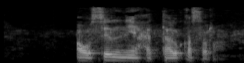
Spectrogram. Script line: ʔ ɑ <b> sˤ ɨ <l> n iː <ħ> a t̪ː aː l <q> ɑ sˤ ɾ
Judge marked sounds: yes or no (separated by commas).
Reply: no, yes, yes, yes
